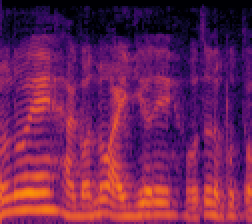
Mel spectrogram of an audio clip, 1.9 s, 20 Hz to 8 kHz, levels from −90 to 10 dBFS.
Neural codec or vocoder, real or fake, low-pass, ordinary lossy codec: codec, 16 kHz, 2 kbps, FunCodec, trained on Chinese and English, 25 frames a second; fake; 7.2 kHz; none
